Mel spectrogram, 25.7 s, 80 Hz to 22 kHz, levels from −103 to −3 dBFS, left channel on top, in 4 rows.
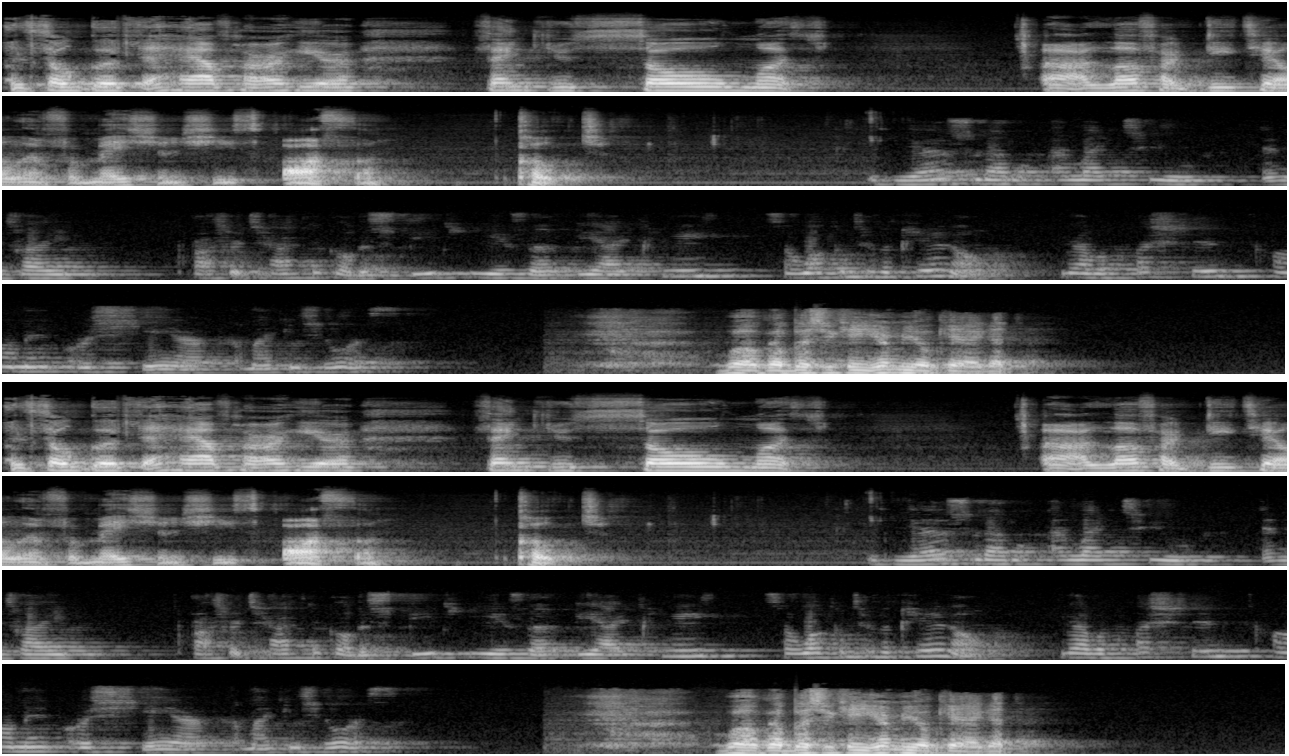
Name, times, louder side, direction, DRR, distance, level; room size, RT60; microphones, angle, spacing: voice 1, 0.0-1.8 2.4-3.9 5.2-8.3 9.0-9.4, right 1 dB, ahead, 9 dB, 0.9 m, -20 dB
voice 2, 10.7-12.4 12.7-13.2 13.8-16.4 16.8-17.8 18.1-21.1, equal, 70° right, 4 dB, 4.3 m, -37 dB
voice 3, 22.2-24.3, right 1 dB, 25° right, 8 dB, 1.1 m, -20 dB
28.0 x 19.0 x 8.1 m, 0.79 s
head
